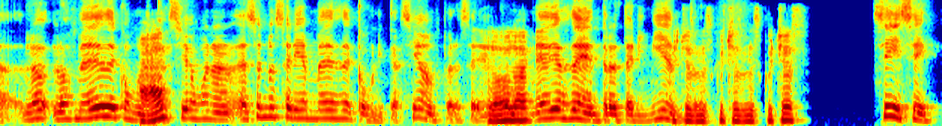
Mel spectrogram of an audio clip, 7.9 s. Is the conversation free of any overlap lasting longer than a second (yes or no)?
yes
